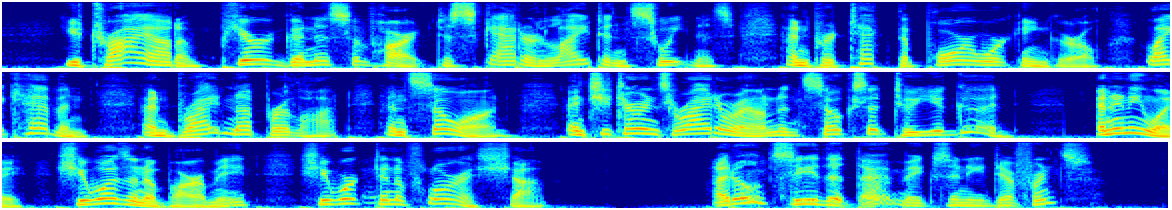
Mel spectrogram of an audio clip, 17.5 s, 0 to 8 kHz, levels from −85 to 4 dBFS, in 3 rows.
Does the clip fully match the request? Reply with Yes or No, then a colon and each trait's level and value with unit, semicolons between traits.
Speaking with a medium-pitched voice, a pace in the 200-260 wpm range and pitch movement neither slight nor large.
No: medium, 150 Hz; fast, 205 wpm; wide, 8.6 semitones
